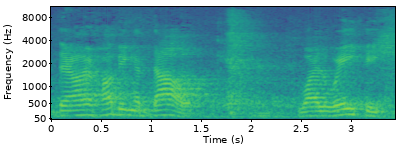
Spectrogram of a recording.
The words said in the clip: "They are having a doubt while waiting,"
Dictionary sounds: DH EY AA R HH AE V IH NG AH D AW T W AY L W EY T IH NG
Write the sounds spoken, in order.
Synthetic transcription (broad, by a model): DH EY AA R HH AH B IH NG AH D AW T W AY L W EY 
